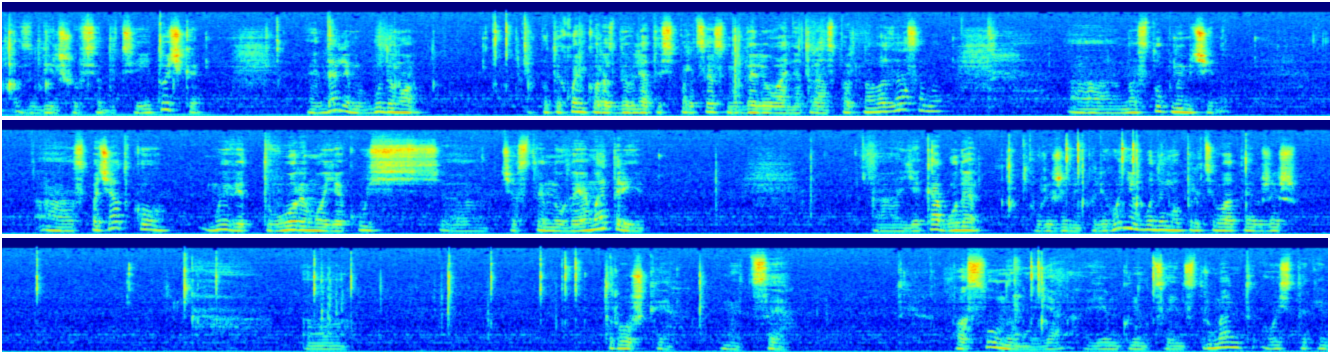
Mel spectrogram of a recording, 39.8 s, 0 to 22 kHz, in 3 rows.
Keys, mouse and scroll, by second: 0.9-4.0 middle drag, 23.9 click, 24.5-25.7 drag, 25.7-32.2 middle drag, 32.2 click, 36.8-38.3 drag.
